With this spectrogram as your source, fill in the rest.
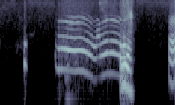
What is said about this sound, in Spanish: Es que estoy durmiendo la guagua y se está llorando.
